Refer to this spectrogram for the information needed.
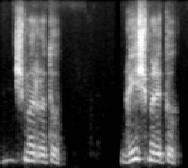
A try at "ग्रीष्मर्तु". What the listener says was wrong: नहीं, जोड़िए अच्छे से। ग्रीष्म प्लस अर प्लस तू हो, क्या होगा, ग्रीष्मर, देखिए ऐसा होगा ग्रीष्मर्तु। ग्रीष्म प्लस ऋतु क्या बनेगा, ग्रीष्मर्तु। ये रेफ यहाँ पे ऊपर चला गया इसके, और ये अ इसके साथ जुड़ गया।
